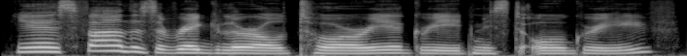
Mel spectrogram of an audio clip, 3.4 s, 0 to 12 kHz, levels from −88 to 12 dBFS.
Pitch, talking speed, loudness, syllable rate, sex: 200 Hz, 155 wpm, -15 LUFS, 4.9 syllables/s, female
